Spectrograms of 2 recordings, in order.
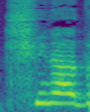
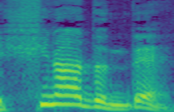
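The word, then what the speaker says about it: Chouinard: 거기 취나드 A, 취나드 B라는 코스가 있는데 우리가 이제 잘못 알았던 거지. 쉬나드인데 당시만 해도 그 영어 철자를 취나드라고 읽었던 거예요.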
